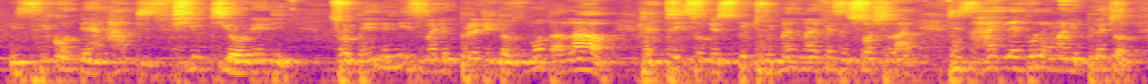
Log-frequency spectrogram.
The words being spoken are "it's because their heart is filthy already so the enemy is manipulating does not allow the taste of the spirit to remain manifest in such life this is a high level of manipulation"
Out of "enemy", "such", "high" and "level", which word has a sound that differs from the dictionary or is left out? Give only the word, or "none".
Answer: such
